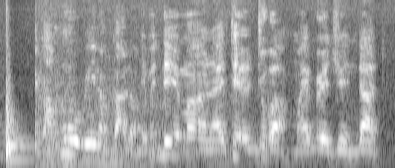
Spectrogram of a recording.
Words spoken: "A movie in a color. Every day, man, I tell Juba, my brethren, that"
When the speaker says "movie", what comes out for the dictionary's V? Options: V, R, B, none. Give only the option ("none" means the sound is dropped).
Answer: B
